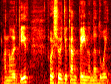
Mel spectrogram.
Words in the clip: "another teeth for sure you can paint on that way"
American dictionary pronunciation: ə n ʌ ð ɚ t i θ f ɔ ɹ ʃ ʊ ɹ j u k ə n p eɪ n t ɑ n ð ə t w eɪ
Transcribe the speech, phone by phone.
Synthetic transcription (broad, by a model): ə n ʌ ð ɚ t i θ f ɔ ɹ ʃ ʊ ɹ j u k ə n p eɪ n ɑ n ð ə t w eɪ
